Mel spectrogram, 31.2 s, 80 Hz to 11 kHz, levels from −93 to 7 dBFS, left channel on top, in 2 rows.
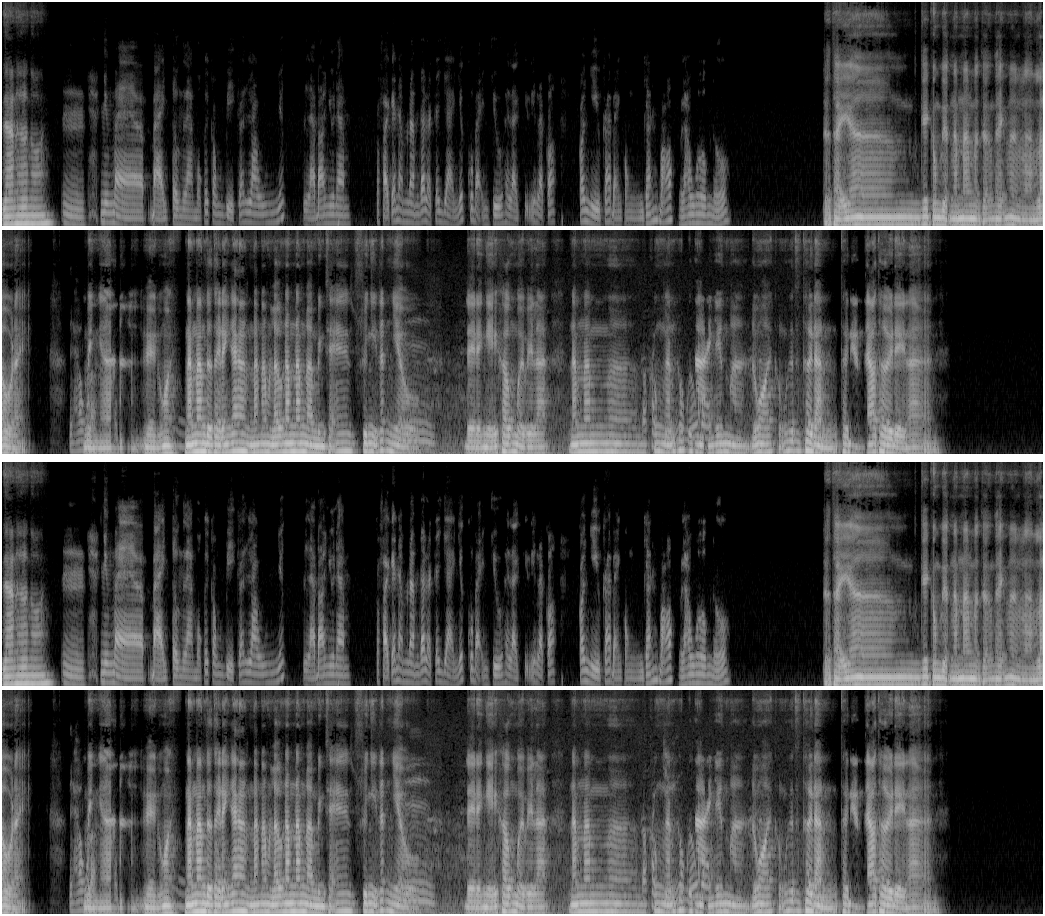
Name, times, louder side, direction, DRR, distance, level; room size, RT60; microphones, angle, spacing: voice 1, 0.0-0.8 12.3-16.0 16.8-21.9 22.5-29.8, right 1 dB, 5° right, 0.5 m, -21 dB
voice 2, 0.9-4.2 4.5-5.2 5.6-8.3 8.7-10.9 16.6-17.1 18.1-18.5 18.8-19.1 21.6-22.2 25.2-26.4 27.7-28.0, right 3 dB, 65° right, 1.1 m, -35 dB
sound 1, 21.1-27.8, right 1 dB, 25° right, 1.5 m, -41 dB
head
